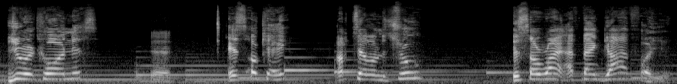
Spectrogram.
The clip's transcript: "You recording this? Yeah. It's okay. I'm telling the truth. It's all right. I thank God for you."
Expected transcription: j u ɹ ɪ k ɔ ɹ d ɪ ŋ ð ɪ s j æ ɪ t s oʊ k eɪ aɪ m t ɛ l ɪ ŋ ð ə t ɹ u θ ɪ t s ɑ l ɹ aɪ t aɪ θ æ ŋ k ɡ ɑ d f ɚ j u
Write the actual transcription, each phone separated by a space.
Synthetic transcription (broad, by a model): j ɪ ɹ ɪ k ɔ ɹ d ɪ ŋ ð ɪ s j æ ɪ t s oʊ k eɪ aɪ m t ɛ l ɪ ŋ ð ə t ɹ u θ ɪ t s ɑ l ɹ aɪ t aɪ θ æ ŋ k ɡ ɑ d f ɚ j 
